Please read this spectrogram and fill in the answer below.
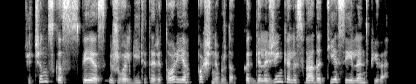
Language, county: Lithuanian, Kaunas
